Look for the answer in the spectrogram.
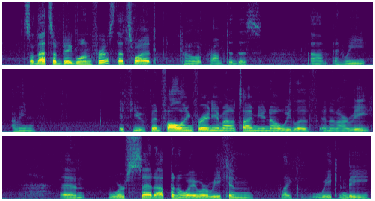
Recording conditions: outdoors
